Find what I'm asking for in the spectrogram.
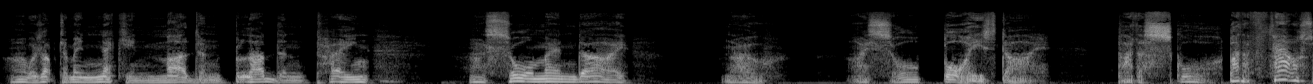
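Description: A man puts on a raspy character voice at a medium pitch. He talks very slowly, with long, frequent pauses. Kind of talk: audio drama acting. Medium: audio drama. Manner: warm but bitter, earnest.

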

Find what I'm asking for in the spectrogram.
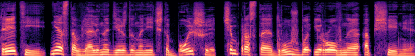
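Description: Speaking at a very slow pace with hardly any pauses, a man uses a theatrical tone that is dark and mellow, at medium pitch with ordinary pitch variation. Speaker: audiobook narrator. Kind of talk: dramatic audiobook narration, period novel read aloud with voiced dialogue. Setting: studio. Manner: measured, theatrical, elegant storytelling pace with shifting character voices.

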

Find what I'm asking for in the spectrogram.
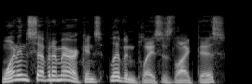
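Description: Over a quiet background, a man speaks very fast with lively intonation and a dramatic tone. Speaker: audiobook narrator reading news. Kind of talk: formal newsreading. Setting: studio. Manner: formal, measured, steady newsreader delivery; clear and even-paced, lightly dramatic in quoted lines.

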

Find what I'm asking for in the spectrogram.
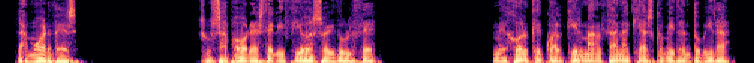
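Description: A man with very deep, low pitch, vocal fry, and long, frequent pauses. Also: ordinary pitch variation, fairly slow pace. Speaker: audiobook narrator. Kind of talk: guided meditation.

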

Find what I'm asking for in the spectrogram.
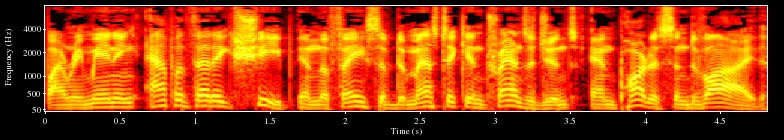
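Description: This is a man in a normal speaking voice. His intonation is lively. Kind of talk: audiobook narration of a political speech. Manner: formal, earnest and oratorical, with measured, sweeping delivery.

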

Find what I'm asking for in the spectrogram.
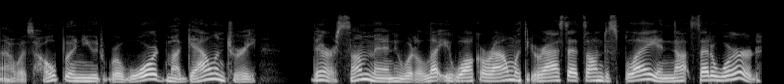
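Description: A woman puts on a character voice, drawling at a moderate pace with lively intonation and fairly low pitch, in a dry, close sound with no echo over a quiet background. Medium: read story. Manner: drawling, easygoing, teasing.

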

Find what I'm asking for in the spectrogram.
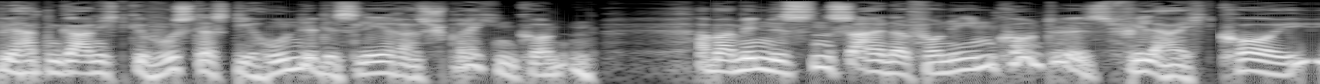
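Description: A man speaks at medium pitch with lively intonation and a moderate pace. The sound is dry and close, with no echo. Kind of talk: audiobook reading of a children's story, narrated aloud.

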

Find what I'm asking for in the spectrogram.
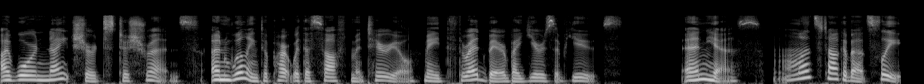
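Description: Her unremarkable speaking voice, a woman's at medium pitch, moves at a fairly slow pace with lively intonation. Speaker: audiobook narrator. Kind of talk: audiobook narration, first-person memoir read aloud. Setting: studio. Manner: measured, expressive, literary delivery with reflective pacing; warm, earnest, intimate.

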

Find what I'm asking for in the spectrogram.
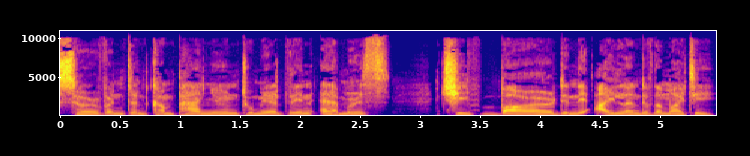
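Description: A man talks at a moderate pace in a plain, everyday voice. His pitch varies in an ordinary way, and the background is quiet. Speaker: audiobook narrator. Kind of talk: dramatic audiobook narration of epic fantasy, first-person retelling. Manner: solemn, measured, declamatory, building to hushed suspense.

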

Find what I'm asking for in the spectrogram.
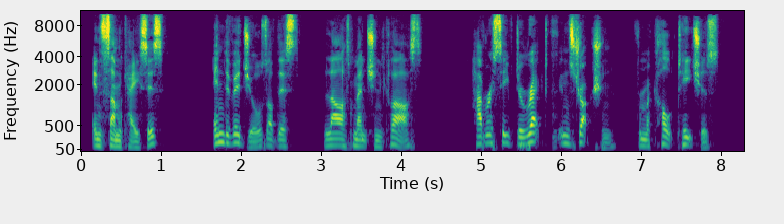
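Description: Against a quiet background with a dry, close sound and no echo, a man at a medium pitch talks at a moderate pace with lively intonation and long, frequent pauses. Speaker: audiobook narrator. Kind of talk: audiobook reading of a non-fiction self-help text, formal and expository. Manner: measured, formal, steady lecturing pace.

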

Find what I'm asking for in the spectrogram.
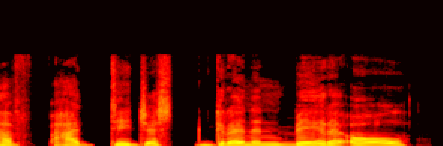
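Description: In a Scottish accent, a man speaks with a dark, mellow tone. The sound is dry and close with no echo, against a quiet background. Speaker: audiobook narrator. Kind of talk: audiobook narration; elderly woman telling her family history in Scots dialect.

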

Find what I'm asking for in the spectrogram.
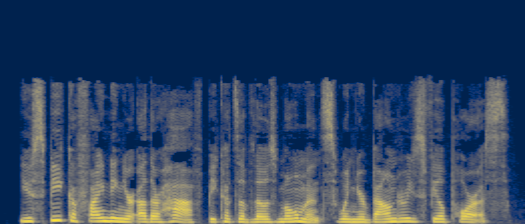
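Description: A woman talks at a moderate pace in an ordinary speaking voice of medium pitch. Her intonation is fairly even, and the background is quiet. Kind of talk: audiobook narration, reading a self-help book aloud. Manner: gentle, flowing, expressive reading.

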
